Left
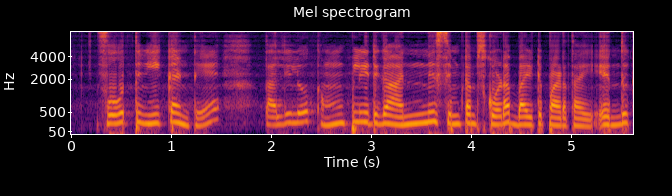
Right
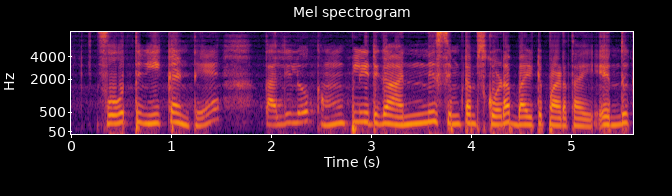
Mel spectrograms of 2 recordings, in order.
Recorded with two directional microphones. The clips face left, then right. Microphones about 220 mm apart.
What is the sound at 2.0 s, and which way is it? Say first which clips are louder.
Speech: left 4 dB; 30° left (ahead or behind).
